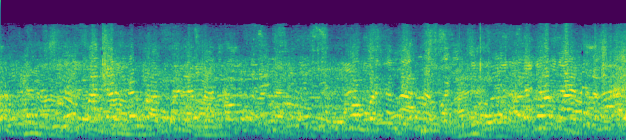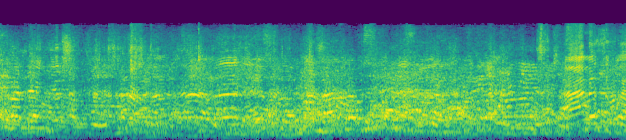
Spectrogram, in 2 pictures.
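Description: Many women talk over one another in a crowd.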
